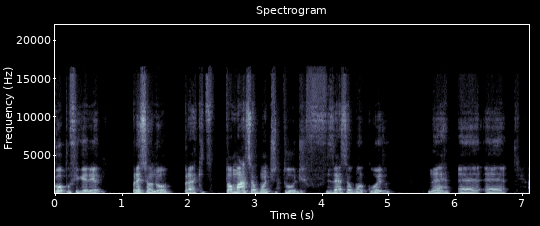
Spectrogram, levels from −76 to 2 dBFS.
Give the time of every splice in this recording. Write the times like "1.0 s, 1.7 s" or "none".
1.9 s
